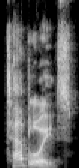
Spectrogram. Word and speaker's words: tabloid: It's a light L. The tongue's in the front. L table oi tabloid d tabloid if it's one tabloid use a stop d tabloid stop tabloid more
